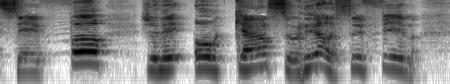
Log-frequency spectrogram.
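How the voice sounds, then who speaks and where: A man talks with lively intonation. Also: very clean recording, silent background. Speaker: film reviewer, video creator. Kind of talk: casual monologue, top-list film review. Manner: animated, loud.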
